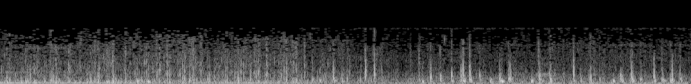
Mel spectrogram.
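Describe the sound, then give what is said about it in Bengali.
Hooves clip-clop steadily as two ridden horses follow a car along a low path strewn with dry sal leaves, many even beats in a continuous, moderately loud stream with no voices. “মহারাজের গাড়ির পেছন পেছন আমি আর টিমতি সাহেবও আমাদের ঘোড়ার পিঠে রওনা দিলাম।”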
